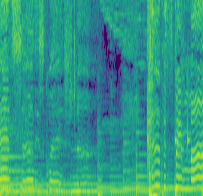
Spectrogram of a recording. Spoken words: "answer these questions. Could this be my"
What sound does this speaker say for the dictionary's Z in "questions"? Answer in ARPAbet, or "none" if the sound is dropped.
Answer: none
